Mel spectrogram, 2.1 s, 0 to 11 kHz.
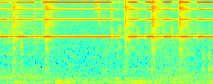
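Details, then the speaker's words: Tone King Falcon amp, built late 2013, with a hum and buzz fault traced to ungrounded pot casings: a steady high-pitched continuity beep over light probe clicks when the tightened pot's back is tested against a chassis ground bolt; good ground. "Right, now get your meter, continuity test, and use a known ground point on this chassis. You see how it's got a bolt here? This is actually chassis ground."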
